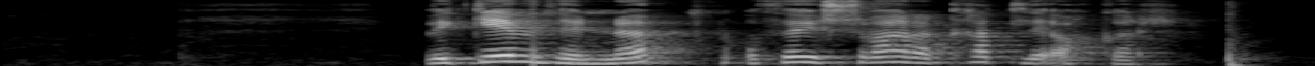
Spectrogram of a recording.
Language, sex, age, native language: Icelandic, female, 60-69, Icelandic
